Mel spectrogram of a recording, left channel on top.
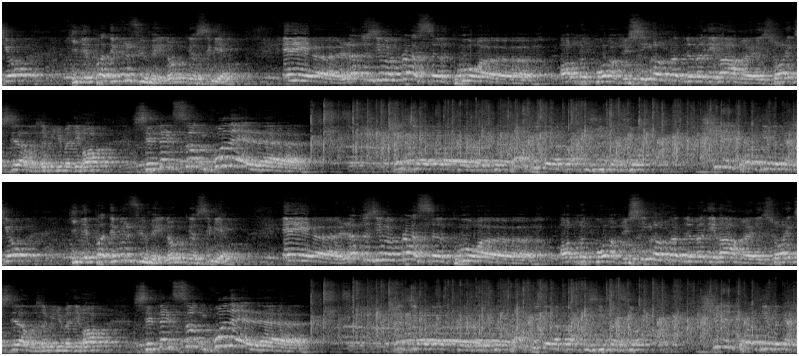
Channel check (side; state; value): both; normal; correlation 0.45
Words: qui n'est pas démesurée, donc c'est bien. Et la 2e place pour notre coureur du cycloclub de Madiran, ils sont excellents nos amis du Madiran, c'est Nelson Boinel. Profitez de la participation chez les 3e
